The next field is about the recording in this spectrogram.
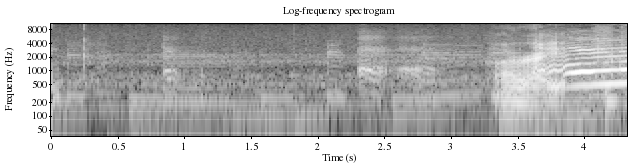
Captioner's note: baby gurgling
